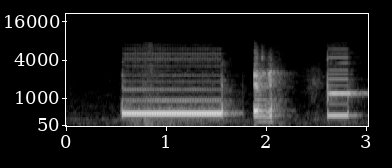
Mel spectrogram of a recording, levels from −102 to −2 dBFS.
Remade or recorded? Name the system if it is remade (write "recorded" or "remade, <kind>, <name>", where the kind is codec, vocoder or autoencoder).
recorded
